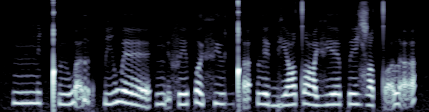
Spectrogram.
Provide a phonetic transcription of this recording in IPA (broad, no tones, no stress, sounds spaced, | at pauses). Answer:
nː i ǃʼ ɯ w a̰ r k͡p i w ɛː | ŋ ḛ f e p ʌ fʲ ɯː ǃʼ a̰ ʔ l e bʲ eː tˤ eː vʲ ɛː p e ʑ e tˤ ɛ̰ l a̰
